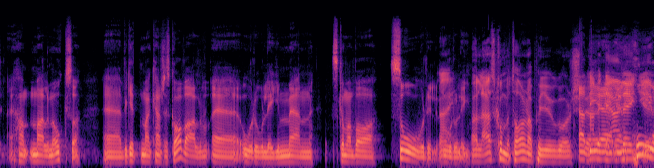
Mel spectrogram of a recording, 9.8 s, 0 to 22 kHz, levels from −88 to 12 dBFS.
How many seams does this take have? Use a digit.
1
